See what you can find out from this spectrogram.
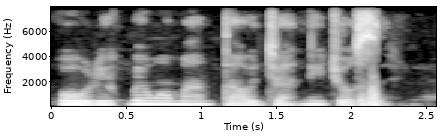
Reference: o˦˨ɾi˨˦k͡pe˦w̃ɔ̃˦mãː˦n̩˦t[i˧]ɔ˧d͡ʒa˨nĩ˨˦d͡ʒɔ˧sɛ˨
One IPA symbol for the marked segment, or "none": a˧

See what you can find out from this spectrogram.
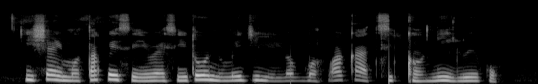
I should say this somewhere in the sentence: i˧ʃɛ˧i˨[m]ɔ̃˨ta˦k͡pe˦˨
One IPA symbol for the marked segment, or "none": m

